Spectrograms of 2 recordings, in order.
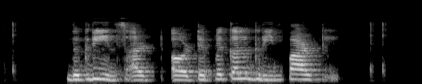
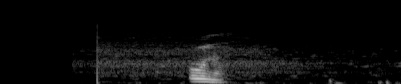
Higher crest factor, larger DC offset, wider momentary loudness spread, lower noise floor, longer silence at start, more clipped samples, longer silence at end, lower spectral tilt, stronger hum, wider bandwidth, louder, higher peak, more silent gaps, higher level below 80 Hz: second, 16 dB vs 22 dB; neither; second, 8 LU vs 27 LU; first, -75 dBFS vs -56 dBFS; second, 0.65 s vs 1.9 s; neither; second, 0.85 s vs 1.75 s; second, -4.5 dB/octave vs -10 dB/octave; neither; first, 7.8 kHz vs 6.4 kHz; first, -16 LUFS vs -24 LUFS; first, 0 dBFS vs -10 dBFS; neither; second, -66 dBFS vs -60 dBFS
